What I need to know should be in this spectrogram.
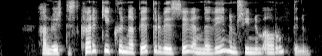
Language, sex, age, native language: Icelandic, female, 40-49, Icelandic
